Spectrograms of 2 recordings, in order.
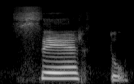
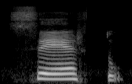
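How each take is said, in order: Both takes have the same delivery.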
